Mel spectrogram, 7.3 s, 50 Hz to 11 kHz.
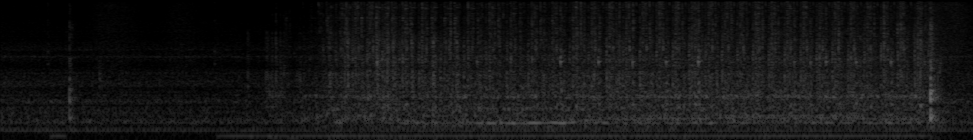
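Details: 1962 Husqvarna Viking 19E Special, foot controller barely pressed, three-point zigzag stitch through about four-ounce chemically processed elk hide: quick, even needle clatter without labouring or knocking; healthy, normal running.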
